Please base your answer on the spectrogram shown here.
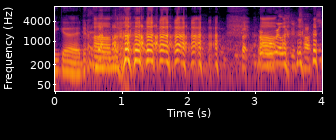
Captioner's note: everyone laughing cheerfully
